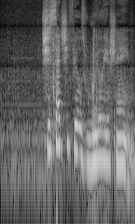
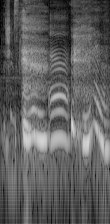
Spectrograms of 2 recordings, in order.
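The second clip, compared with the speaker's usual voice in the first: delighted; 12 semitones higher, much slower than usual. Acted. Delighted by smiling baby.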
